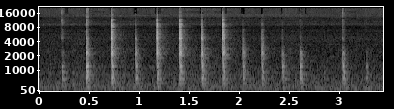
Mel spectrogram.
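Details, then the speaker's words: VW Golf 4 1.4 heard in the cabin while coasting, in gear or not but more noticeable in gear: faint, light, sharp ticks about two per second, slightly uneven. Source unknown; the owner suspects the gearbox or a CV joint. "Вот такой вот звук в салоне. Еле-еле слышный. Но слышный."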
